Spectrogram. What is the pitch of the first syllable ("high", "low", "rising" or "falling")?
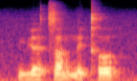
rising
